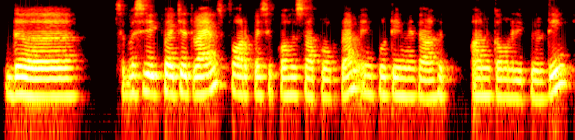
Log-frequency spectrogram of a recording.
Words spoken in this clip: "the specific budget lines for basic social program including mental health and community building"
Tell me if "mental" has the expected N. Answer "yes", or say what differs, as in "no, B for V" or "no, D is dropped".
no, N is dropped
